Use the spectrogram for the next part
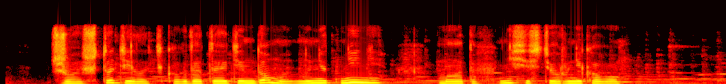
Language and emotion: Russian, sad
